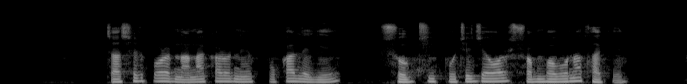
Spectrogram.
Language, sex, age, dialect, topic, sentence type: Bengali, male, 25-30, Standard Colloquial, agriculture, statement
